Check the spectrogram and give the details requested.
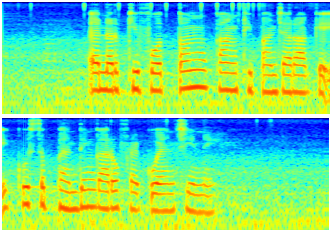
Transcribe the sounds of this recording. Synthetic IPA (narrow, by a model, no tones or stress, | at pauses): ʔenərɡ̥i̤fɔt̪ɔnkaŋd̪̥i̤paɲt͡ʃaɾakeʔikusəb̥ä̤nd̪ɪŋkaɾofɾekuɛnsine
